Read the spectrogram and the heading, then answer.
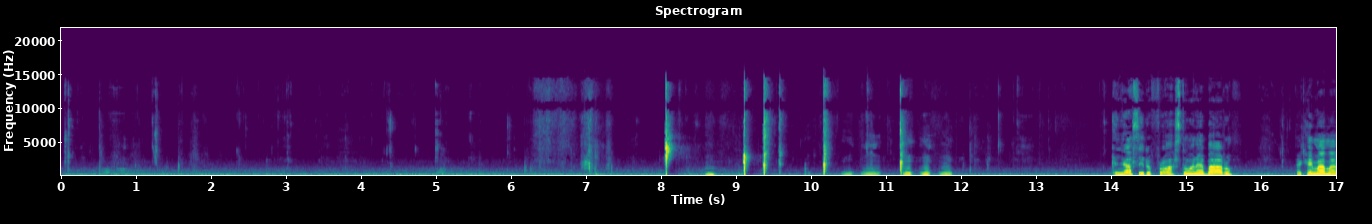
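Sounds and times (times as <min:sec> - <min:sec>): man chewing food: 0:00.0 - 0:06.8, 0:09.8 - 0:14.0, 0:15.7 - 0:16.6.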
